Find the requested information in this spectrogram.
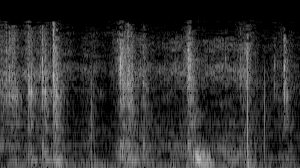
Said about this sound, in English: Golly, this bed's creaking's almost as loud as Barney's snoring.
